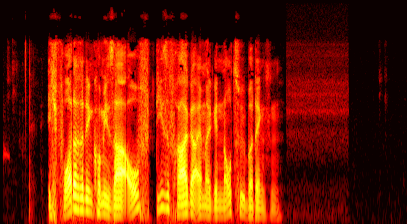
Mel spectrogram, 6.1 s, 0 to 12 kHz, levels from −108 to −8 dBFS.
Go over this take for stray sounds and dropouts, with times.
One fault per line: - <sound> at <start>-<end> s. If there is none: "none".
none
